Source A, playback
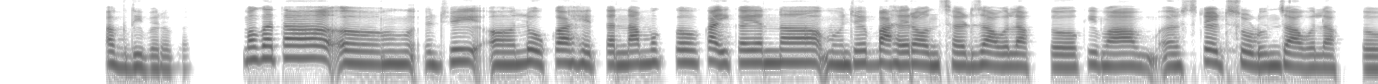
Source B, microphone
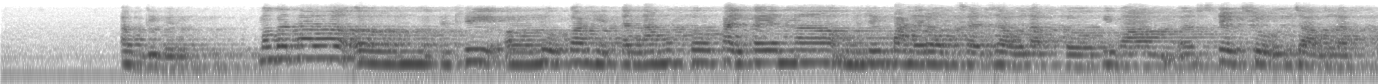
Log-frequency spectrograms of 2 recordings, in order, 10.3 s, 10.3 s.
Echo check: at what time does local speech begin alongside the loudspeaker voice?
none

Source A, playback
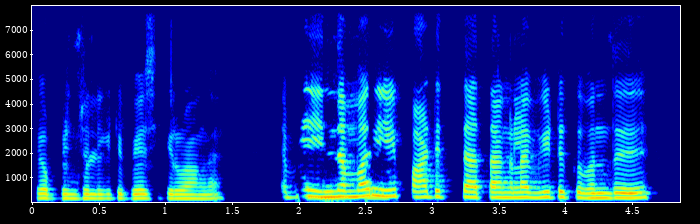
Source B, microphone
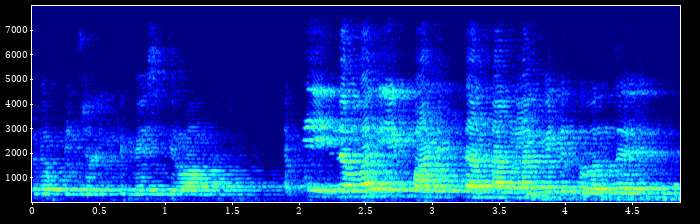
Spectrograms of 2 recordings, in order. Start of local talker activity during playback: none

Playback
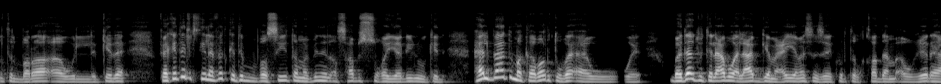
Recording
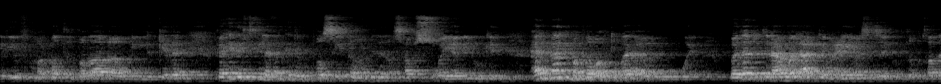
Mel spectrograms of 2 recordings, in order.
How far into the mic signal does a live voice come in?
none

